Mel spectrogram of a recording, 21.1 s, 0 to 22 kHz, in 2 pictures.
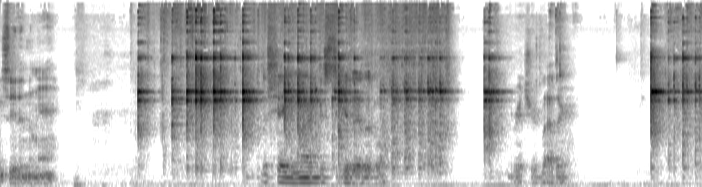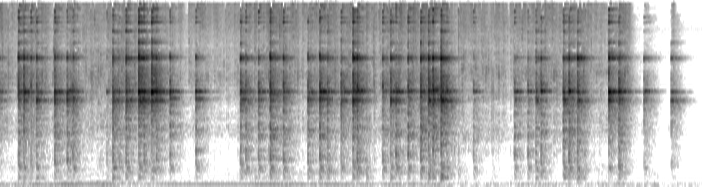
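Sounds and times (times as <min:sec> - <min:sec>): shaving brush scraping in a mug: 0:02.1 - 0:07.5, 0:09.8 - 0:20.4.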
